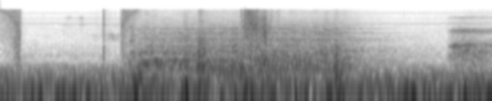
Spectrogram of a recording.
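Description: A sharp slashing sound effect rings out in a game.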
